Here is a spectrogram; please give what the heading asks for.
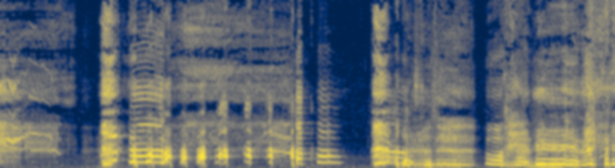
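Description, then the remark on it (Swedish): A long, loud, croaking burp with a wavering pitch, from someone drinking sparkling wine, stands out among bursts of breathy, giggling vocal sounds and gasps. “Men fan, du rapar ju som en hel kar.”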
